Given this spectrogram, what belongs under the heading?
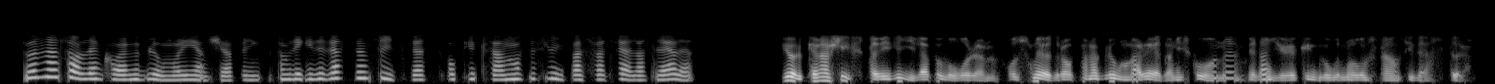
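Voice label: codec2 1600, Swedish, speech samples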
